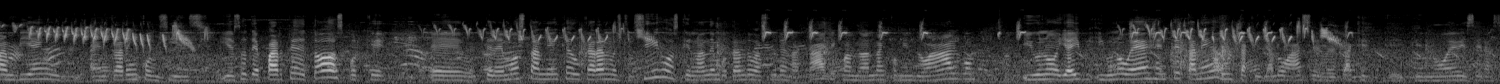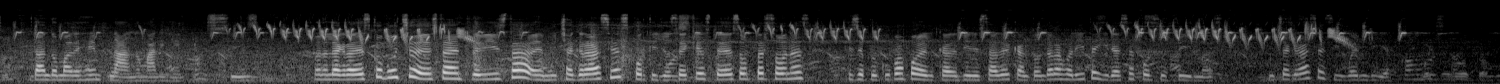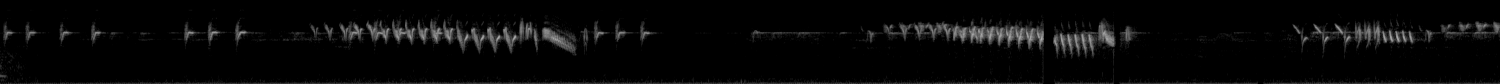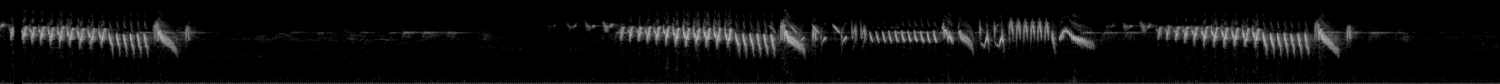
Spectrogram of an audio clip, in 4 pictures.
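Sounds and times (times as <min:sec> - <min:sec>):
birds chirping: 0:00.0 - 1:00.0.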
